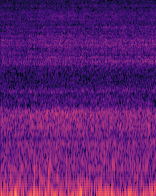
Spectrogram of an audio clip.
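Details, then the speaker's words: Petrol engine started after replacing a leaking water pump with one from the old engine: smooth, even idle with a steady low hum and light rain hiss behind it, no leak, timing good; normal idle. "Like it was before, not leaking. Timing is good. Everything sounds great."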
